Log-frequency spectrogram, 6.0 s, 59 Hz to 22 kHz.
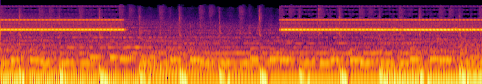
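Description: Piezo buzzer module driven by an Arduino, giving a steady high-pitched overvoltage warning tone: the supply voltage is above the 6 V limit. The tone cuts off about a second and a half in and comes back about two seconds later, over background music with a steady beat.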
